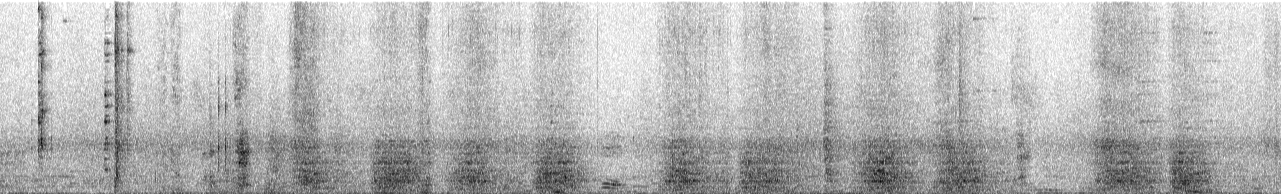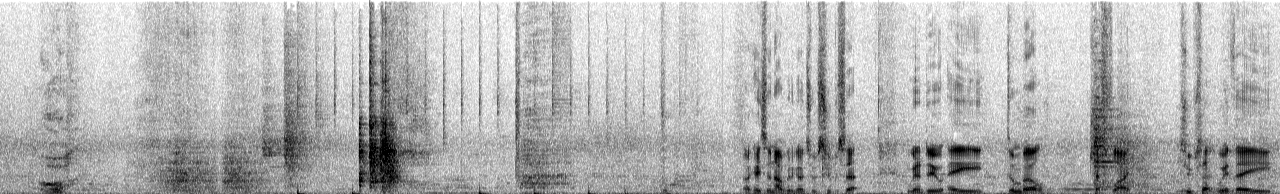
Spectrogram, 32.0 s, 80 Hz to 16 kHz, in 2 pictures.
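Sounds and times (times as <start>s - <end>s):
faint background music: 0.0s - 32.0s
man breathing hard: 2.8s - 7.5s, 21.0s - 23.7s.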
